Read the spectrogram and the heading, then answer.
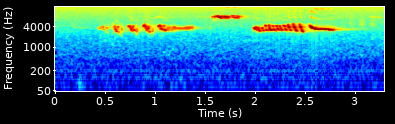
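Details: Robin song: a few wavering warbled notes, a brief very high squeak, then a longer rippling, jangling high phrase.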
